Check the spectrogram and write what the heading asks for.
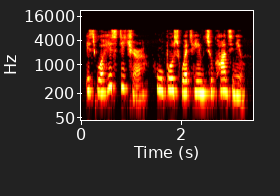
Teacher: The tonic accent now falls on teacher. The fact that don't continue is taken as given, and the contrast is between his teacher's attitude and that of his father.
